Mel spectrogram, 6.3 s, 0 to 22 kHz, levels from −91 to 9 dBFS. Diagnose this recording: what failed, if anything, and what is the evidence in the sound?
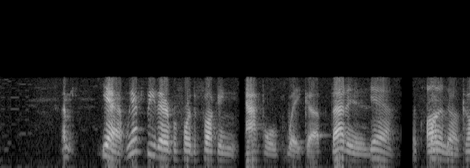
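The codec stage failed: Dialogic VOX ADPCM runs throughout. Speech sits in a 250 Hz to 3.5 kHz line band with nothing above 3.9 kHz, and a gritty hiss rides on every syllable, fitting 4-bit 32 kbps coding. Plain band-limiting wouldn't add that speech-following grit.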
